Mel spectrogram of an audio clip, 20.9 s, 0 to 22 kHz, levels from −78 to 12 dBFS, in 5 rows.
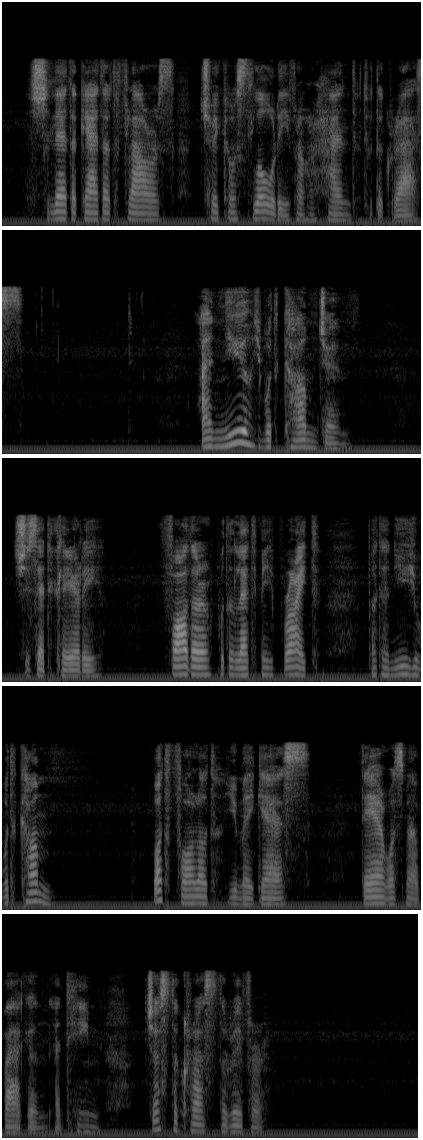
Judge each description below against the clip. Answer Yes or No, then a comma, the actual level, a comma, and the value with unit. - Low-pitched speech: Yes, low, 120 Hz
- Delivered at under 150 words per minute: Yes, average, 140 wpm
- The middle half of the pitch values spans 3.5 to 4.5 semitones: Yes, average, 3.8 semitones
